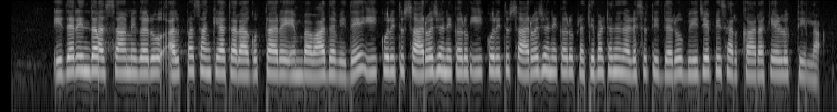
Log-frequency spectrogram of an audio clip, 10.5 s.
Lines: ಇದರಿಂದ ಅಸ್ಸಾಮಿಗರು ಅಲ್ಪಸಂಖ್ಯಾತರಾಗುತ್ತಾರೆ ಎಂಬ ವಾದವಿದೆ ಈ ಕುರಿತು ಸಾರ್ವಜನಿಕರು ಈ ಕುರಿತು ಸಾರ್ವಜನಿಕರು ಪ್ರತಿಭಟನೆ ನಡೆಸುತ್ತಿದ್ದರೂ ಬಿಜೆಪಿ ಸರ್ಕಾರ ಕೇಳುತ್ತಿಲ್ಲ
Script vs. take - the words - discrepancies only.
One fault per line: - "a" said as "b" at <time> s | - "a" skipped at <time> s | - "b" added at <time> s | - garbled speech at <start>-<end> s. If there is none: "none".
none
